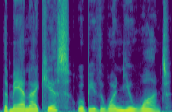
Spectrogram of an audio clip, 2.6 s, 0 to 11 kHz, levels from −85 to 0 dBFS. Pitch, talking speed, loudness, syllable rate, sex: 195 Hz, 230 wpm, -15 LUFS, 4.6 syllables/s, female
